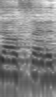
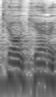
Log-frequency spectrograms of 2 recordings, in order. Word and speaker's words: Celceta: It's like, it's pronounced Celceta, not Calcutta.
